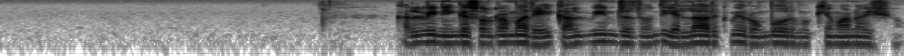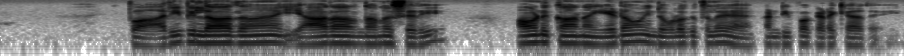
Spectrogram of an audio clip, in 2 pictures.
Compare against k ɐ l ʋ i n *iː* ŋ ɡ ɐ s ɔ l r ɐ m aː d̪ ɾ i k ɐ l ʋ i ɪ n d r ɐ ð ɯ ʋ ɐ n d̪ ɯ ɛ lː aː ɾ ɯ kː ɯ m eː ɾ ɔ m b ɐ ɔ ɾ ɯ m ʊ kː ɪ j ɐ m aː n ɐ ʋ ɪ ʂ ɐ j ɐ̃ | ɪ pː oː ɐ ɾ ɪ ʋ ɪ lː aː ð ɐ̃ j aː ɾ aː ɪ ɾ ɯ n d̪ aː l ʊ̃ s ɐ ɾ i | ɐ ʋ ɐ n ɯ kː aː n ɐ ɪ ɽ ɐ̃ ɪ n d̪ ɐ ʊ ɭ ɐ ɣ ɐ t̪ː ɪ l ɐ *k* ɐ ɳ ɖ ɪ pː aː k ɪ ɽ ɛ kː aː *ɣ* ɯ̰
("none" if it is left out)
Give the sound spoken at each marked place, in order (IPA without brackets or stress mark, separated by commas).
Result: iː, k, ð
